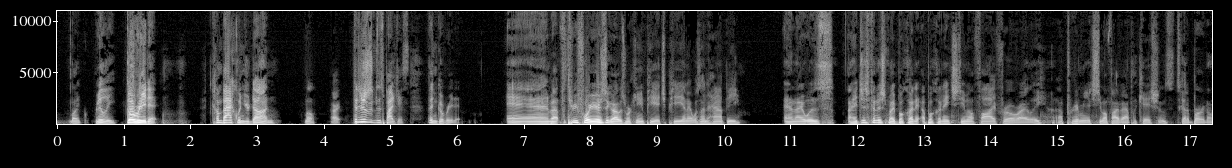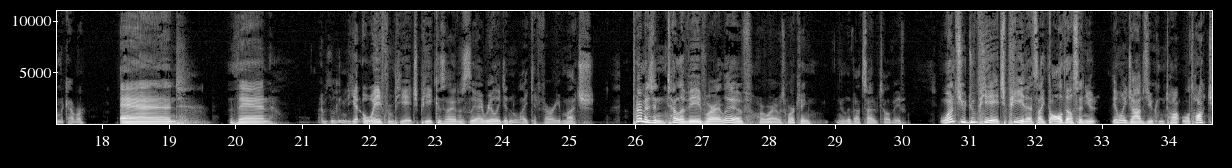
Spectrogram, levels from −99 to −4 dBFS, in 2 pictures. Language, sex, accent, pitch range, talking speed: English, male, American, 115-150 Hz, 210 wpm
